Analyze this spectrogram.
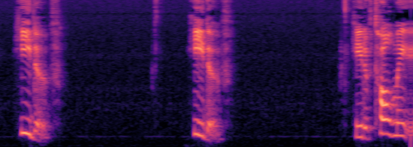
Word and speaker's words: he'd've: He would have can be said as he'd've.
